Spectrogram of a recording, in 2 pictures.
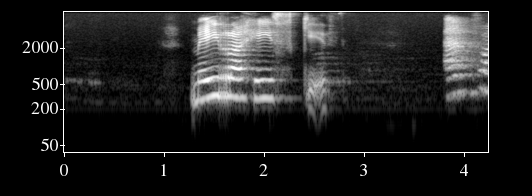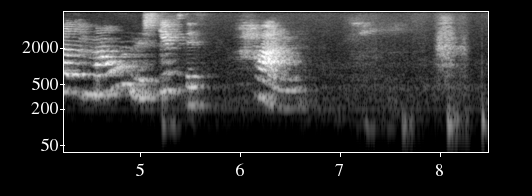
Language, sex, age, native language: Icelandic, female, 7, Icelandic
